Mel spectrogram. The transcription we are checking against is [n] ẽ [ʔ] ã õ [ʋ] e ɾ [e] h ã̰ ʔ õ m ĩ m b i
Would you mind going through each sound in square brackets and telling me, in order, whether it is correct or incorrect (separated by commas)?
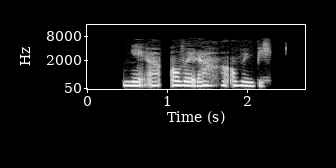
incorrect, correct, correct, incorrect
